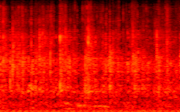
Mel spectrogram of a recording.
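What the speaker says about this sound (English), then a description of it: "A big clap offering to Jesus." A crowd at a church crusade in Abuja claps together in a steady, dense burst of applause, fairly loud and sustained, with voices mixed in underneath.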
